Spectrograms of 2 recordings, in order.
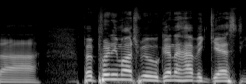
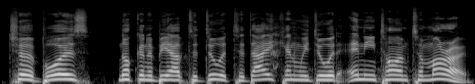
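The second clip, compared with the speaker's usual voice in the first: mock breezy cancel text; 6 semitones higher than usual. Reading out the guest's cancel text to listeners, mock cheery. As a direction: read the friend's bail-out message in a raised, chirpy voice.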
